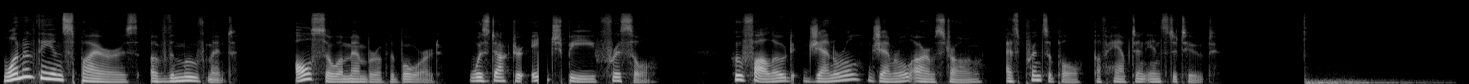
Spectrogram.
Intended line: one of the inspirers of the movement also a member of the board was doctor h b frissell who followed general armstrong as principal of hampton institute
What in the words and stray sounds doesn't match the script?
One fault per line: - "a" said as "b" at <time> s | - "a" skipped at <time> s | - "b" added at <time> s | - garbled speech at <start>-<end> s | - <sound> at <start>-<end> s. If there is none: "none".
- dropout at 5.4-5.5 s
- "general" added at 8.7 s
- thud at 13.0-14.6 s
